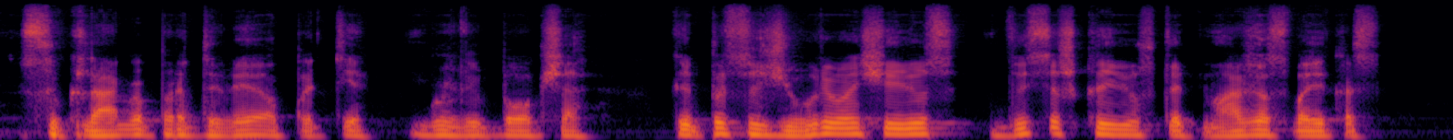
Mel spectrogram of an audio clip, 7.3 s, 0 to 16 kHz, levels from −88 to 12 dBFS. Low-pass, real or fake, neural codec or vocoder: 14.4 kHz; fake; codec, 32 kHz, 1.9 kbps, SNAC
